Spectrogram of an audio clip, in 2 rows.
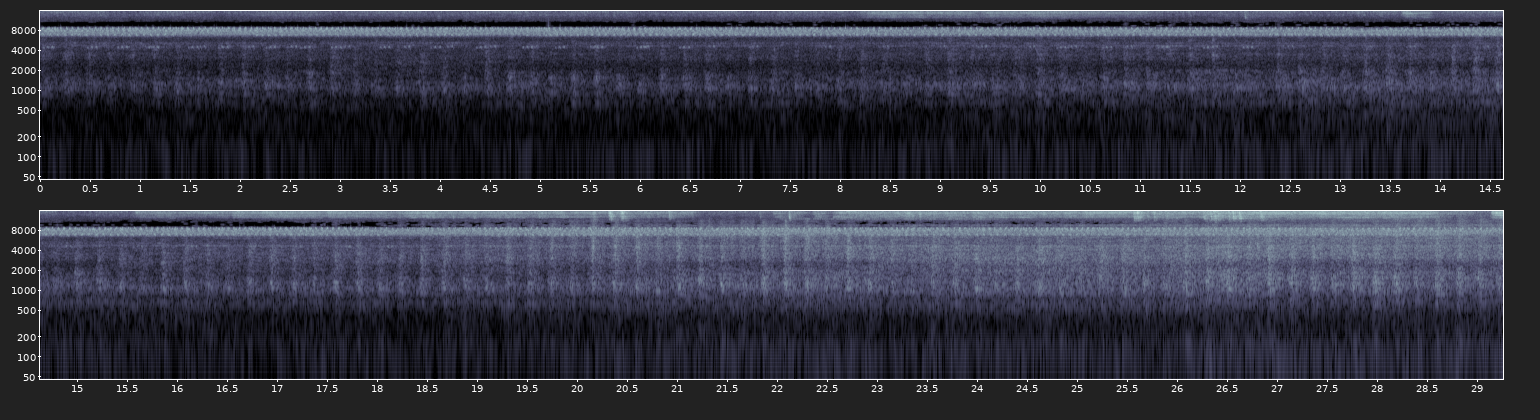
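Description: Nickel Plate 765, a 2-8-4 Berkshire steam locomotive, approaching while working a train upgrade. At first there is only a steady hiss. From about halfway in, the locomotive's exhaust beats grow louder in a fast, even rhythm.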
